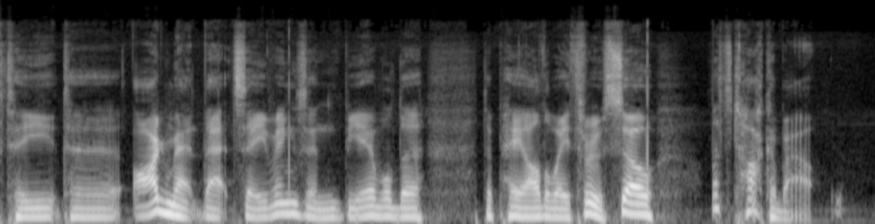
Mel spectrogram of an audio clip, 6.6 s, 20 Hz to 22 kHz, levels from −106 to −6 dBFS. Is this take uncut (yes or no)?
yes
